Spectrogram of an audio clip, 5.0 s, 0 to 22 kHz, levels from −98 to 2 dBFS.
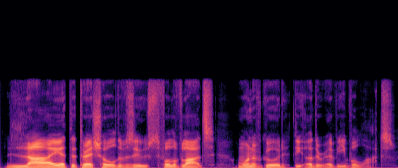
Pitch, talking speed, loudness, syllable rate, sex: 105 Hz, 205 wpm, -19 LUFS, 4.7 syllables/s, male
